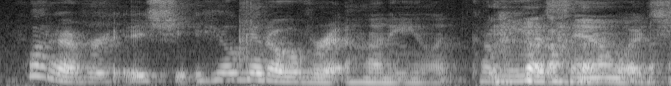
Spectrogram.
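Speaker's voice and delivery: high, breezy grandma voice; unbothered grandma. Retold or imitated. Grandma shrugging off the fight, high breezy voice. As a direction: brush it off like a grandma who doesn't care. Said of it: "She was like".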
